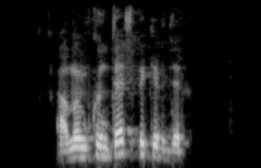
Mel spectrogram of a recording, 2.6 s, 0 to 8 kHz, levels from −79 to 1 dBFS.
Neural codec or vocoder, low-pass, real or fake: none; 7.2 kHz; real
